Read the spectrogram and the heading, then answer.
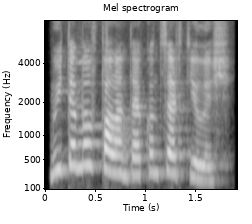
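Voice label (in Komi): мый тэ мӧвпалан тайӧ концерт йылысь, Komi, female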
